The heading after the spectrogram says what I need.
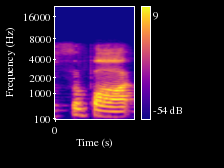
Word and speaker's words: Safed: There was a Facebook page of Safat, which is in northern Israel. It's spelled SAFED, TZFAT, whatever.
